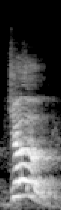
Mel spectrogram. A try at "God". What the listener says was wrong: It is God. It's pronounced with a G. Who pronounces G? God.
